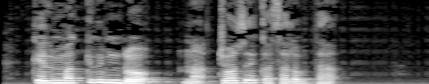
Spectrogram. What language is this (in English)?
Tem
